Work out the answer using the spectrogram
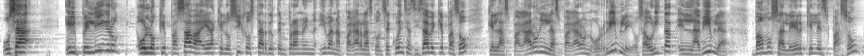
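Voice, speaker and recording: A man's voice: high-pitched, lively intonation, normal speed. A man preaching a sermon, telling a classroom story and acting out the parents he quotes. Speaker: preacher and schoolteacher.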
